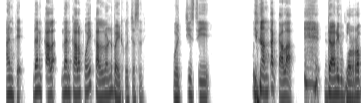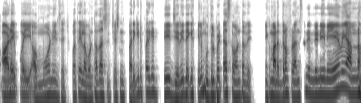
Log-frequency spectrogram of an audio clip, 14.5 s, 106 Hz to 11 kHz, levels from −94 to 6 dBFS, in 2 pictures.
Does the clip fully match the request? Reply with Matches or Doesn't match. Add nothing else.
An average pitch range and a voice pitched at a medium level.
Matches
